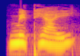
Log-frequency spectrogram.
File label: "mitheaai", Punjabi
